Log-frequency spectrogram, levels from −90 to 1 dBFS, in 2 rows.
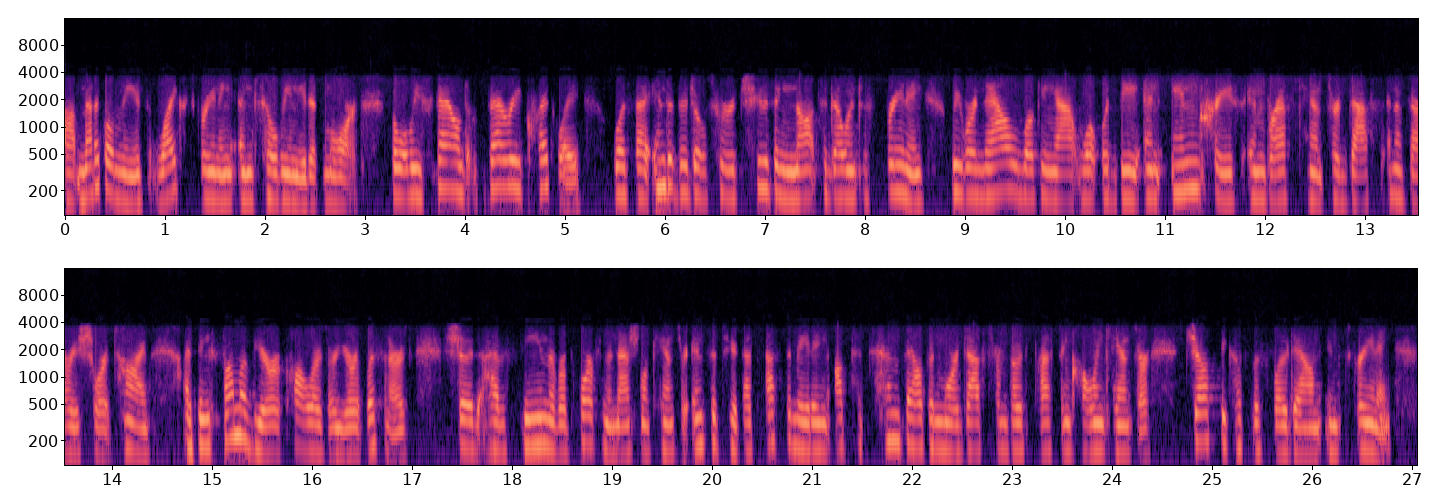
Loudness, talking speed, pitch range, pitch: -26 LUFS, 185 wpm, 155-180 Hz, 165 Hz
